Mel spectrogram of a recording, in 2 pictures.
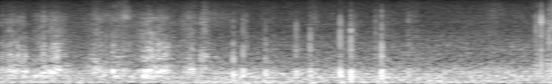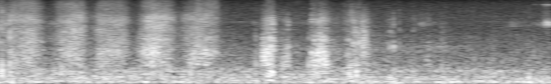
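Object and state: Faux leather combat boot.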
